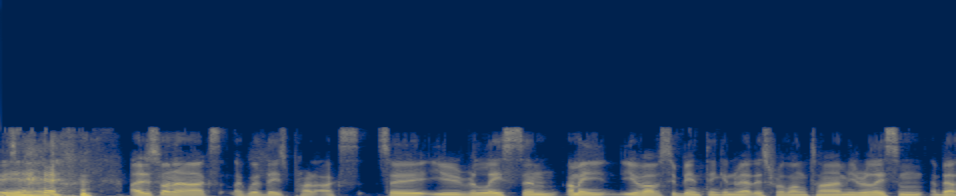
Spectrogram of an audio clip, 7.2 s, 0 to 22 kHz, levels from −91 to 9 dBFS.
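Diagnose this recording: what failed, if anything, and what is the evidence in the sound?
Nothing in the recording points to a failure at any stage. The speech comes through the Bluetooth mSBC headset codec with nothing above about 7.7 kHz and a faint grain on louder passages, which fits that wideband link running at around 61 kbps.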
